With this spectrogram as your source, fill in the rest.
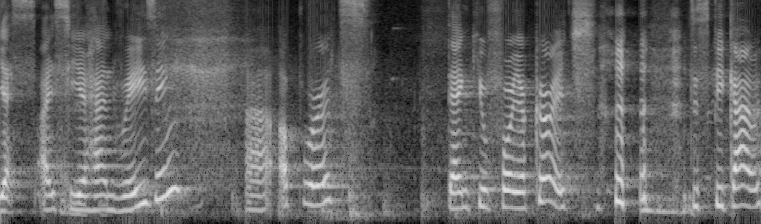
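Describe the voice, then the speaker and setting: A woman with a Flemish accent speaks very slowly at a fairly high pitch, with ordinary pitch variation. Long, frequent pauses break up her speech, and background noise is noticeable. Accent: Flemish Dutch accent in English. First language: Dutch. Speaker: panel moderator. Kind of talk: panel discussion.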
